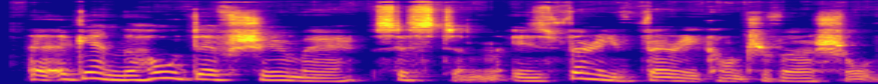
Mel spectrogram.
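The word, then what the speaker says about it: devşirme: Going along with that pragmatic approach, you also explain a bit about the, I'm not sure if I'm pronouncing this right, the Dervishma system. Dervishma system, yes. And you write that the type of meritocracy that was incorporated into that in that system is hard to achieve even today.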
